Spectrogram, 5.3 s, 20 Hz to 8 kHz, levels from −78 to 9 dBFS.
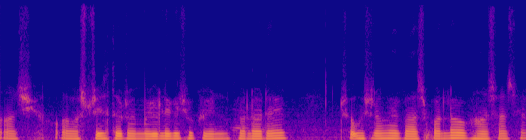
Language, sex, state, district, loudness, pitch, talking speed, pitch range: Bengali, male, West Bengal, Kolkata, -22 LUFS, 135 Hz, 125 wpm, 135-140 Hz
